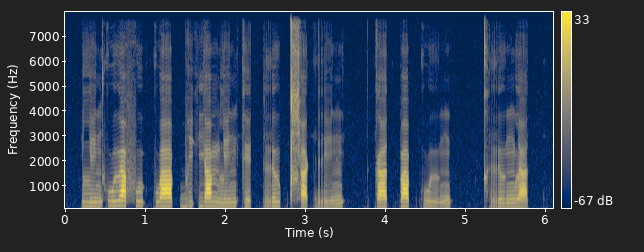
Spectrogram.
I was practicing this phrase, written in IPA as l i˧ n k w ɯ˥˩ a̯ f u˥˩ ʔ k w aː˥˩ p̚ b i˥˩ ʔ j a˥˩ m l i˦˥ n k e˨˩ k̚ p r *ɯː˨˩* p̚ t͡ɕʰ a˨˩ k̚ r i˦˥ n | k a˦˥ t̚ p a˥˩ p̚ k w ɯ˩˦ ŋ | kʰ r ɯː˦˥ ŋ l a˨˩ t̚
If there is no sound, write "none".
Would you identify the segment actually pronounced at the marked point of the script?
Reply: ɯː˥˩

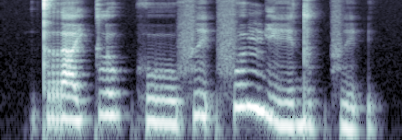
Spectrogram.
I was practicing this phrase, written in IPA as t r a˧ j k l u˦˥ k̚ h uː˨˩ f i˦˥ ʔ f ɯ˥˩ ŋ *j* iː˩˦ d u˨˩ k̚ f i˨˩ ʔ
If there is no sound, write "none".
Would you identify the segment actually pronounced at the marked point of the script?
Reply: j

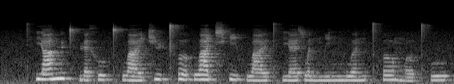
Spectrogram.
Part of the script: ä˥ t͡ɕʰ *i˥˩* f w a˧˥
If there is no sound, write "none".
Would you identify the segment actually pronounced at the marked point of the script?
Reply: i˥˩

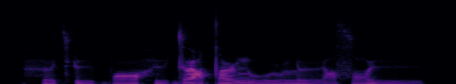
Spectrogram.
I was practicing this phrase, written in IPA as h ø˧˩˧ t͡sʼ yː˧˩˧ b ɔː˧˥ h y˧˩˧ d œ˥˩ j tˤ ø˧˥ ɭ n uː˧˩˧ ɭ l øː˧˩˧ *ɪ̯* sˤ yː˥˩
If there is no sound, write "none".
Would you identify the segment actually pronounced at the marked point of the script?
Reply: ɪ̯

